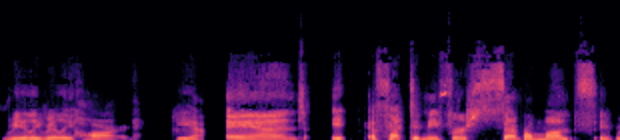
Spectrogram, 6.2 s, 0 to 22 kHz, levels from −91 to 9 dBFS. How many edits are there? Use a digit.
2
